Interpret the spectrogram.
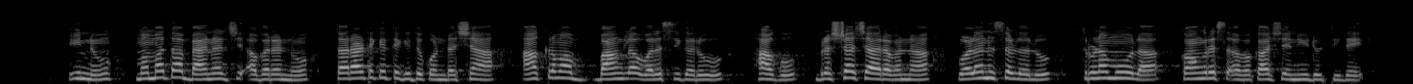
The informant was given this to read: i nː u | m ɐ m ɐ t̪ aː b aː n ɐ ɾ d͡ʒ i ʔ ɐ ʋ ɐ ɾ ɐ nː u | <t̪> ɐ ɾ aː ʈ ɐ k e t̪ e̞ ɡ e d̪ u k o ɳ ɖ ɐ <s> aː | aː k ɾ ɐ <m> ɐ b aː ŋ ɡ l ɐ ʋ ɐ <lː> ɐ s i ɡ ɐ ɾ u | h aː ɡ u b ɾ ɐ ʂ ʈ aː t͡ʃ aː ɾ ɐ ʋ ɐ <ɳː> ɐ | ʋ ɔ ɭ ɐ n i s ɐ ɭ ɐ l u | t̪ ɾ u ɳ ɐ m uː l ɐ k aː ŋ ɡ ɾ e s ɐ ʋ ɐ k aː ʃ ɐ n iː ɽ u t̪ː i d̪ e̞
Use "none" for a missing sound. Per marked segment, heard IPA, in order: t̪, ʃ, m, l, nː

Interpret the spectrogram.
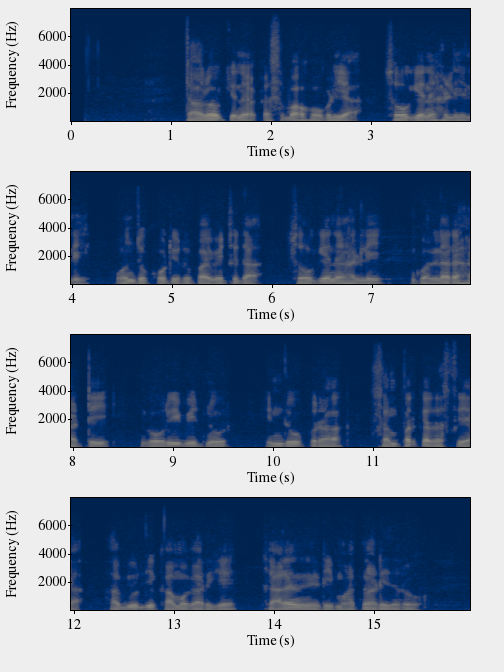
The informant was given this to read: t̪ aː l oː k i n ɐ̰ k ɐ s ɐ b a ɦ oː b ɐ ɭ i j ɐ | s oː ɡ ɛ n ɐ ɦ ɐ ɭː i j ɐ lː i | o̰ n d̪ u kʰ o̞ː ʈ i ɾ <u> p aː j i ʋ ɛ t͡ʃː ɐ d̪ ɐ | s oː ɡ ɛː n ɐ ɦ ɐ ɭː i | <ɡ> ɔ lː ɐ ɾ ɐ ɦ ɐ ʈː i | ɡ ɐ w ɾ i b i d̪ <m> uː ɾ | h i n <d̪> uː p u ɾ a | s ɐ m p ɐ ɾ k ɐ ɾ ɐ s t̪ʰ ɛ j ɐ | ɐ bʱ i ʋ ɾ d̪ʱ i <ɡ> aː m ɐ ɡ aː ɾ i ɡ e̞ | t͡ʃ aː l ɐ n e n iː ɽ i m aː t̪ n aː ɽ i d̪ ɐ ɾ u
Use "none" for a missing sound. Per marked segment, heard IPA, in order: uː, ɡ, n, d̪, k

